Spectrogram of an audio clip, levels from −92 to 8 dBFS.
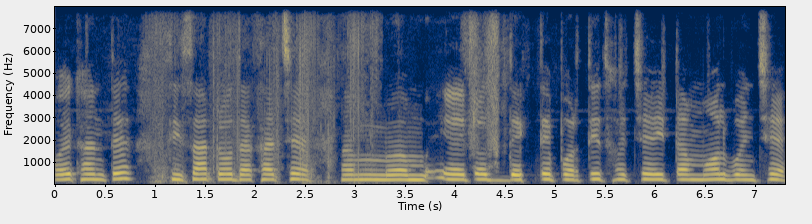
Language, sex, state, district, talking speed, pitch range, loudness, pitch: Bengali, female, West Bengal, Purulia, 90 wpm, 220-235 Hz, -15 LUFS, 225 Hz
